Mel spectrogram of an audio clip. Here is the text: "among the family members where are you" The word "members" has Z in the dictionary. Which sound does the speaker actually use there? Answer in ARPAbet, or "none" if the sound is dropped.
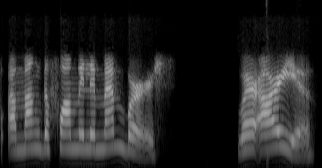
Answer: S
